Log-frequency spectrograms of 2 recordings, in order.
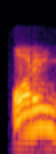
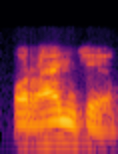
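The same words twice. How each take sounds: First: The word has an English pronunciation. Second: The word has a German pronunciation. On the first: "You have to pronounce it differently" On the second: "You have to pronounce it differently"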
